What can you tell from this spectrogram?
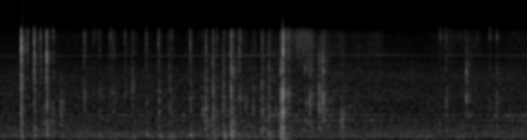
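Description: Typing on a computer keyboard: irregular keystrokes, busiest in the first five seconds, then a pause and a few more near the end.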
